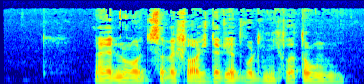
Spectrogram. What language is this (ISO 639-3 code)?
ces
